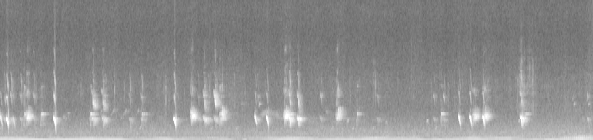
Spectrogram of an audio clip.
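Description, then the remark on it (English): A wild bird in a tree right above a camp chirps and calls repeatedly in quick, high-pitched bursts over a steady low mechanical hum, like an idling engine. One brief thump sounds partway through. “Wild bird.”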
